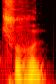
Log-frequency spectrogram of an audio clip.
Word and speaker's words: Juhoon: you just call it Chuhun. Yes. Same thing with Chuhun. Instead of saying Chuhun, Chuhun. Do you see the difference? Is that you shouldn't put the accent on the h. It's just Chuhun.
